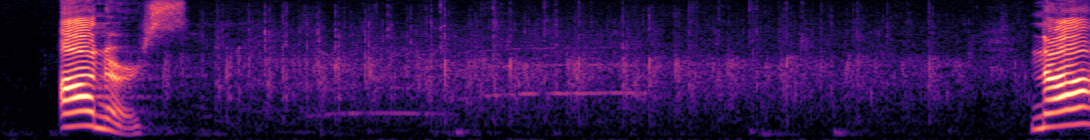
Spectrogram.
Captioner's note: audience applauding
